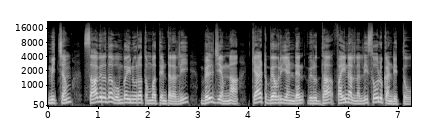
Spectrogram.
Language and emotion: Kannada, neutral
